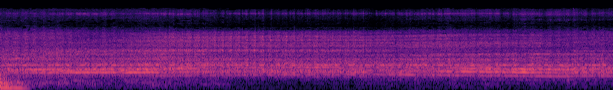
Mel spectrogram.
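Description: HO scale model train running steadily along the track: an even rasping rumble of the wheels on the rails, with a faint whine from the locomotive's motor.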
